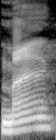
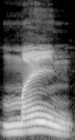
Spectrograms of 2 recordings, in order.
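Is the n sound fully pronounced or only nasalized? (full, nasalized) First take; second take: nasalized; full. First: The final n is only a light nasal. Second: The final n is fully pronounced. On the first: The speaker calls it right. "அரை மாத்திரையில் உச்சரிக்கணுங்க" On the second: The speaker calls it wrong. "ஒரு சில பேர் கடைசீட்டில் என்னன்னு வர்றதுனால மைன் மைன் இப்படின்னு படிப்பாங்க"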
